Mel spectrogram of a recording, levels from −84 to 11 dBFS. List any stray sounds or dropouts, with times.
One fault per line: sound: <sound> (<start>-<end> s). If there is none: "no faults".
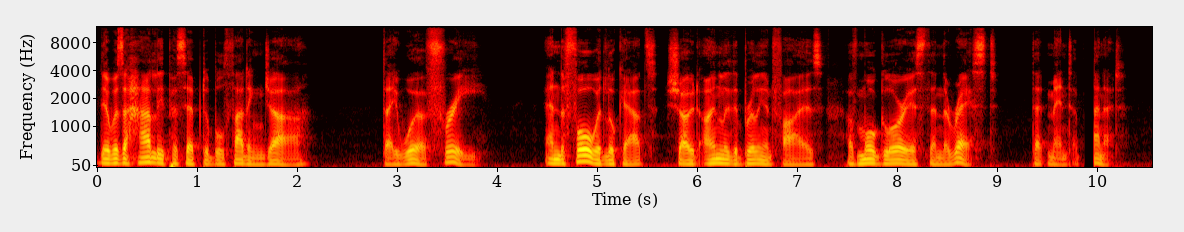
sound: dropout (9.9-10.0 s)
